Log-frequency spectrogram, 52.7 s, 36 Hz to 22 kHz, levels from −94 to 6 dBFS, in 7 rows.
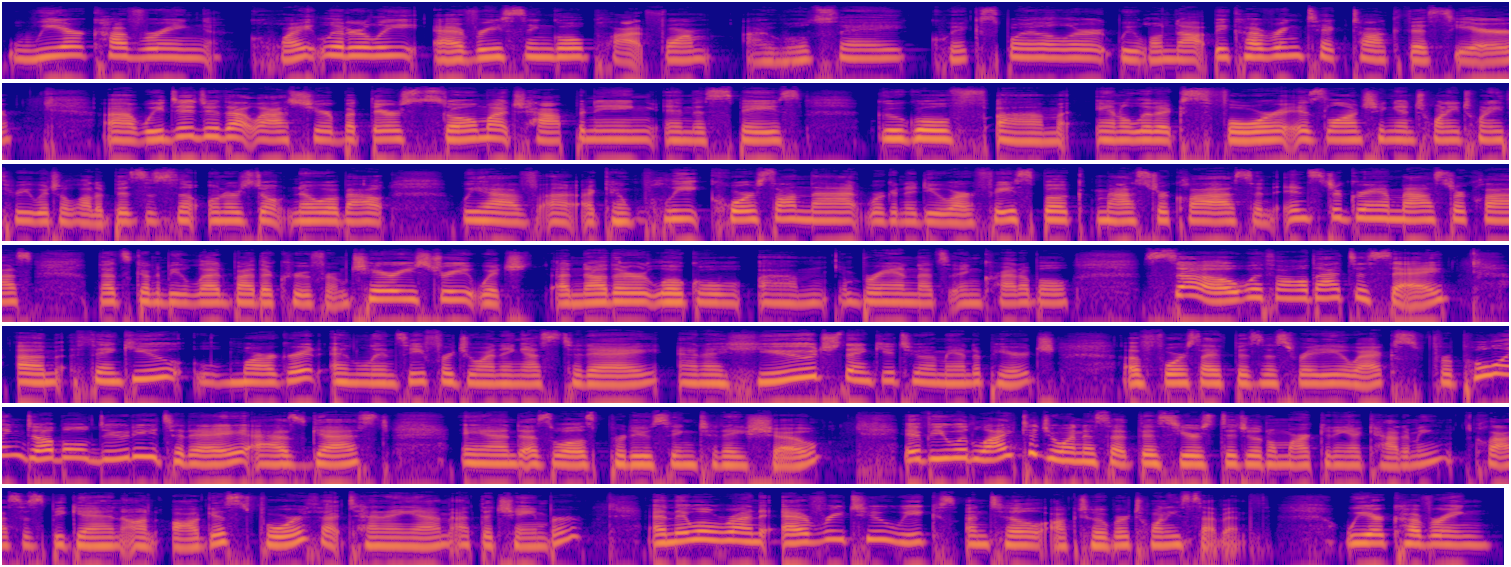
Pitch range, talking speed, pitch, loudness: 185-225 Hz, 195 wpm, 200 Hz, -31 LUFS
